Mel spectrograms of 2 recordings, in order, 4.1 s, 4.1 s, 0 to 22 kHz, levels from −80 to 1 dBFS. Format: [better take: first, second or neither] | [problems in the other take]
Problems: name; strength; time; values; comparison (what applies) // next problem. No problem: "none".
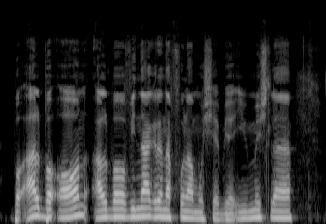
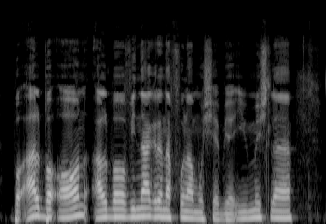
neither | none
